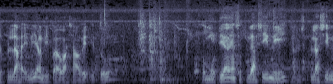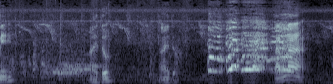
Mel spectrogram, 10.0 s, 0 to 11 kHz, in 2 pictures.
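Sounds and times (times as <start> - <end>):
rooster crowing: 8.1 - 9.6.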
